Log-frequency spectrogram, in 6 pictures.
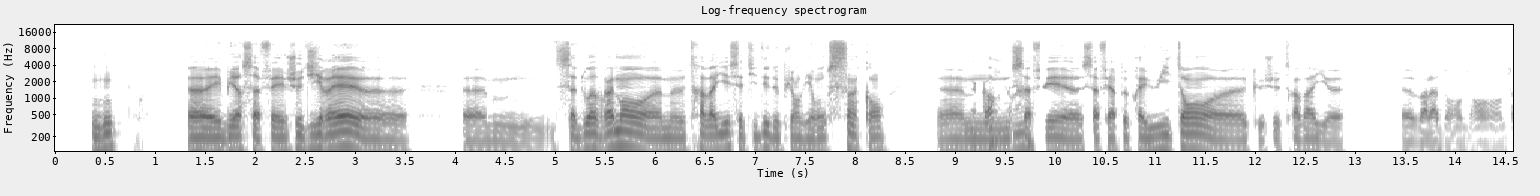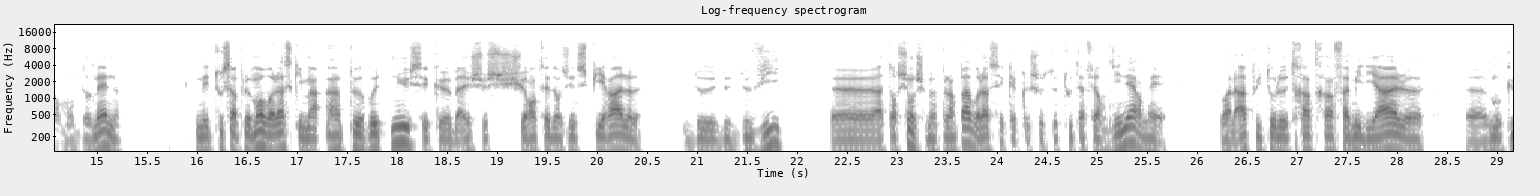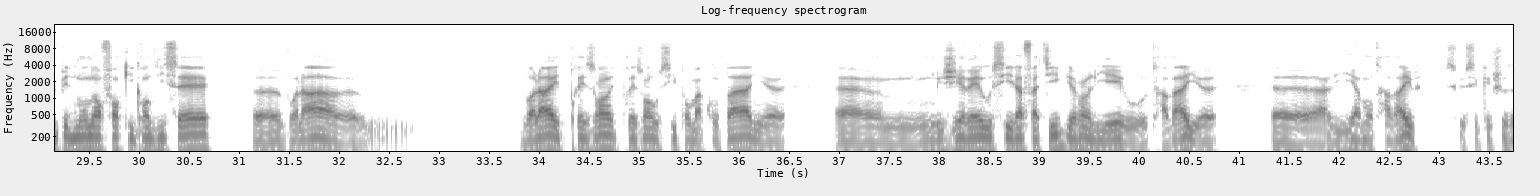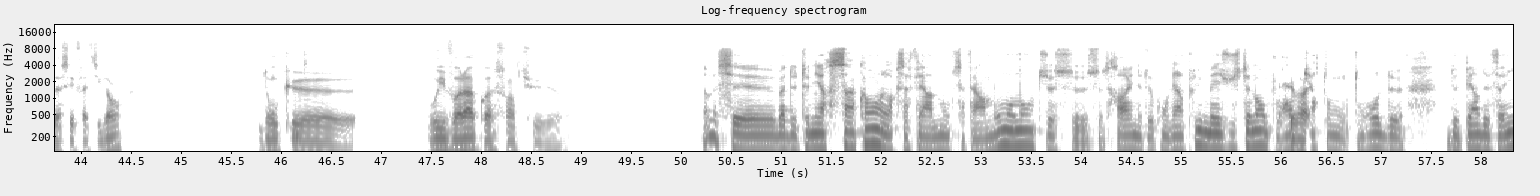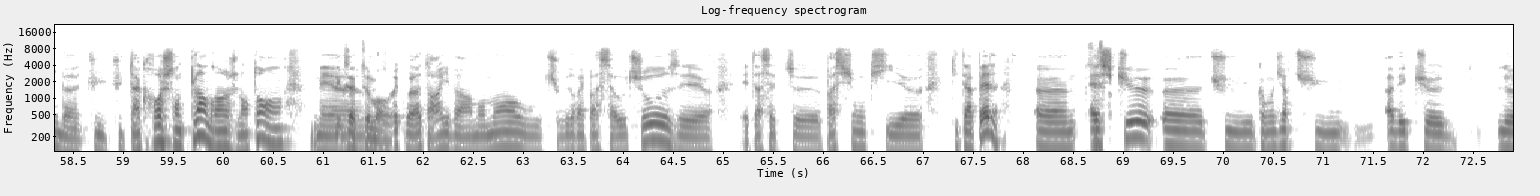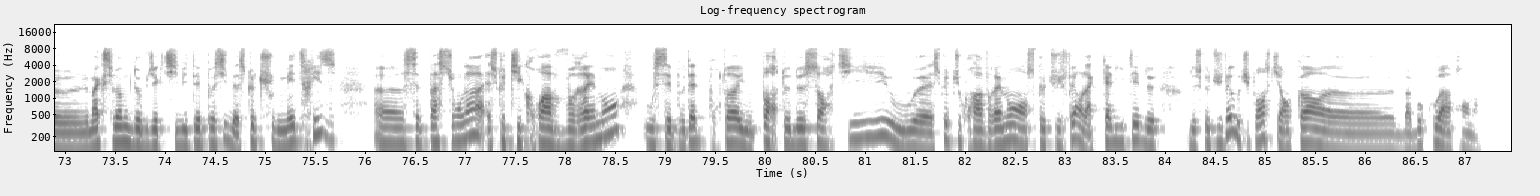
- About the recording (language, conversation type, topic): French, advice, Comment puis-je concilier les attentes de ma famille avec mes propres aspirations personnelles ?
- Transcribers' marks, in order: tapping; stressed: "vie"; unintelligible speech; other background noise; stressed: "maîtrises"; stressed: "vraiment"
